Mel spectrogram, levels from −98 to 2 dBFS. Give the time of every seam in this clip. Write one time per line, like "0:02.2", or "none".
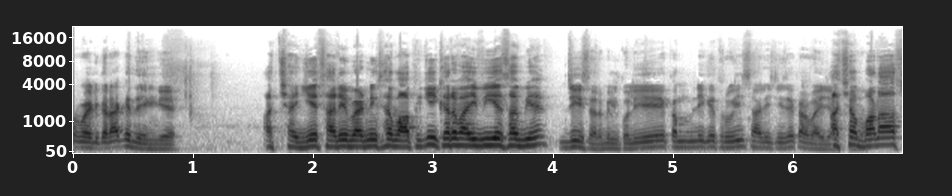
none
